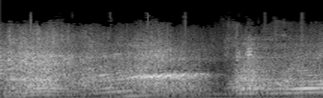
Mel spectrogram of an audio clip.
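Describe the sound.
A Town and Country car climbs a parking garage ramp, its tires squealing and its engine noise swelling, dipping briefly, then surging again in broad, loud waves.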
